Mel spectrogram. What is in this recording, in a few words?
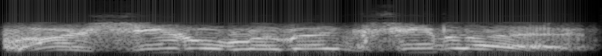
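left wing, Czech, mood low; War Thunder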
